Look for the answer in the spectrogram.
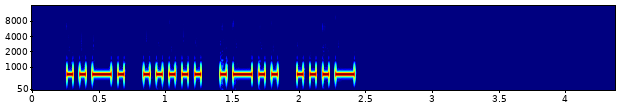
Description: Morse code, heard as a keyed tone, about 25 wpm, 700 Hz. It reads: F5LV
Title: DXCC-100 Call Signs - 4 Characters - 25wpm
